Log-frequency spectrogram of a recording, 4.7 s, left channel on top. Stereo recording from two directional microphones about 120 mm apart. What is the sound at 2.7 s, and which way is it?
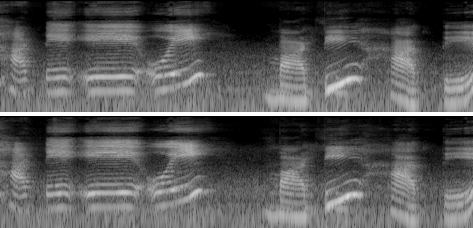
A woman's voice, 30° right (ahead or behind).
